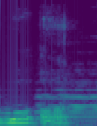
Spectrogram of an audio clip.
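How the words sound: It is said in a British accent. "彼らの中ではwater なわけですよ"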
